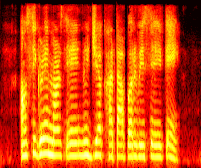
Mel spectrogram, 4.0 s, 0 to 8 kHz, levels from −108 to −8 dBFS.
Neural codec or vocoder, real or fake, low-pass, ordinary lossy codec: codec, 24 kHz, 0.9 kbps, WavTokenizer, small release; fake; 7.2 kHz; AAC, 32 kbps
